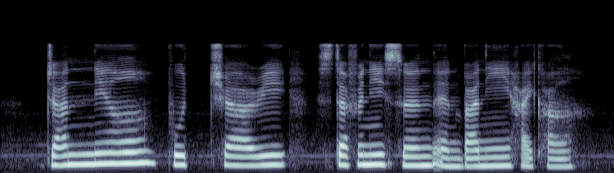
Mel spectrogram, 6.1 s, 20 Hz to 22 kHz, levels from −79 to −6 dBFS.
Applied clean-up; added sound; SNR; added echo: none; none; none; none.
